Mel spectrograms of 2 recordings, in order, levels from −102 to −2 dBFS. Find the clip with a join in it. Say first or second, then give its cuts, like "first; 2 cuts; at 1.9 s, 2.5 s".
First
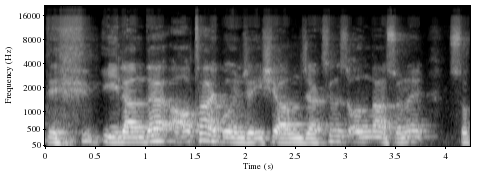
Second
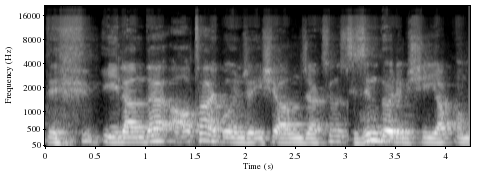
second; 1 cut; at 3.0 s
